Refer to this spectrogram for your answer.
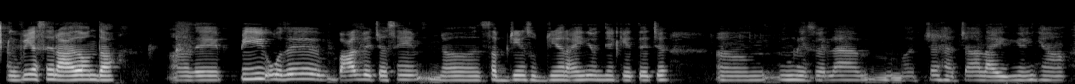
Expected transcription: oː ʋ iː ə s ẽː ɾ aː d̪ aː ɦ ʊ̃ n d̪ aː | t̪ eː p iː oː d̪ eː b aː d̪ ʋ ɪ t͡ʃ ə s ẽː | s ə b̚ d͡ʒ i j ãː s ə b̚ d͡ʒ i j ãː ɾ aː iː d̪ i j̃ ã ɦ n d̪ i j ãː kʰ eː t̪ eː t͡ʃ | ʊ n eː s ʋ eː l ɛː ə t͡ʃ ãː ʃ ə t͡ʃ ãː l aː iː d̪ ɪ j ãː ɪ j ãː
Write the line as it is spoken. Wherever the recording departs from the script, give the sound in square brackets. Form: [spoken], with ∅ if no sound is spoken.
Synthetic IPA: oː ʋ iː ə s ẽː ɾ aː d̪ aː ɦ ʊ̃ n d̪ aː | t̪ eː p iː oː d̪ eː b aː d̪ ʋ ɪ t͡ʃ ə s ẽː | s ə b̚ d͡ʒ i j ãː s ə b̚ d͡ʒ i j ãː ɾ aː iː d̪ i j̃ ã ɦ n d̪ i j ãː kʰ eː t̪ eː t͡ʃ | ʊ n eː s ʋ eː l ɛː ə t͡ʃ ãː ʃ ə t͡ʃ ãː l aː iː d̪ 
